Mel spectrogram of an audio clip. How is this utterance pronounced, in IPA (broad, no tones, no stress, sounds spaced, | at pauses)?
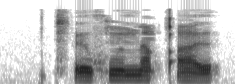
t͡sʼ ʏ xʷ ɛ̃ m e qʼ ɘ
